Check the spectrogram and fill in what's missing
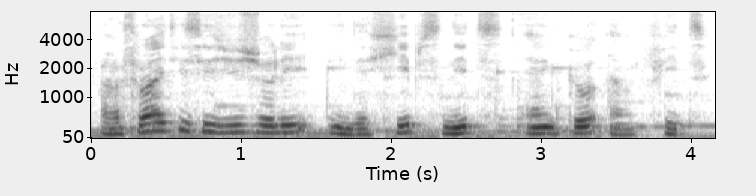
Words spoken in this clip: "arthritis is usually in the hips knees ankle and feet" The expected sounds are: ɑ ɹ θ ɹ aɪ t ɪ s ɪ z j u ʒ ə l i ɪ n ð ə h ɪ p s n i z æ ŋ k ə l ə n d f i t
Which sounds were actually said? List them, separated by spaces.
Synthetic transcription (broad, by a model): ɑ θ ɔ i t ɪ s ɪ z j u ʒ ə l i ɪ n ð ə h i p s n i s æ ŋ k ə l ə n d f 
